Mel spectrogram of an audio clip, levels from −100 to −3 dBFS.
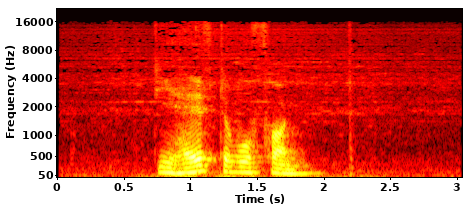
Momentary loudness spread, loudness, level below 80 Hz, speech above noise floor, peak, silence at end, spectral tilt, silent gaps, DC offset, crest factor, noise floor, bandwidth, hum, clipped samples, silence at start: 18 LU; -19 LUFS; -46 dBFS; 33 dB; -4 dBFS; 1.05 s; -7.5 dB/octave; none; under 0.1%; 18 dB; -51 dBFS; 16.5 kHz; none; under 0.1%; 0.75 s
